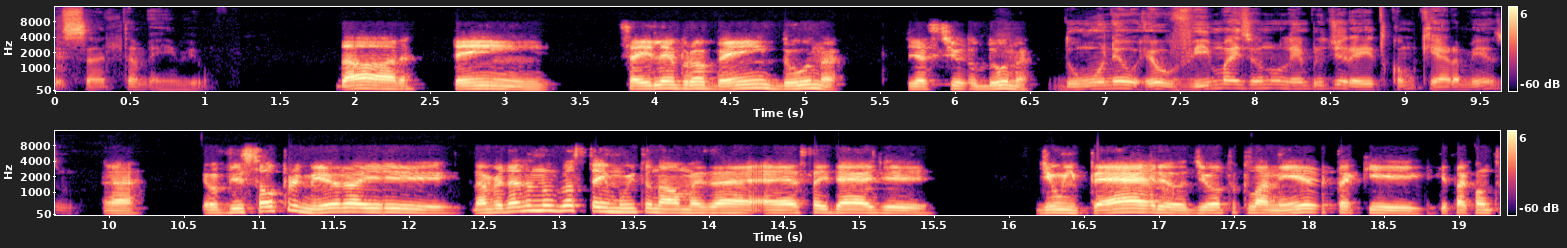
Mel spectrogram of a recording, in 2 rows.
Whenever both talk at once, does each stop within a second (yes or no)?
yes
